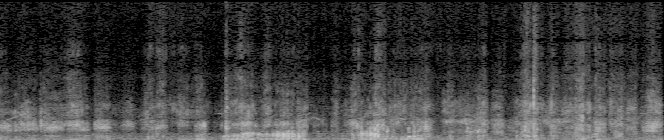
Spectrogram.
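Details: Dog, one of an American Bulldog, French Bulldog and Bull Terrier, giving fast, harsh pants and snorts with a low throaty edge, rising in strength midway through the short burst.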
